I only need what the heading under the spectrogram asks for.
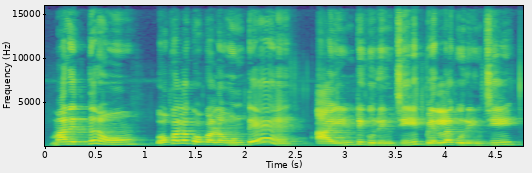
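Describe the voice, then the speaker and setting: A woman's voice: a little high, measured pace, voice pushed up, natural voice. A woman playing a bossy, scheming sister-in-law. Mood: coaxing. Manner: coaxing, reproachful, sly. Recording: roomy echoing recording.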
